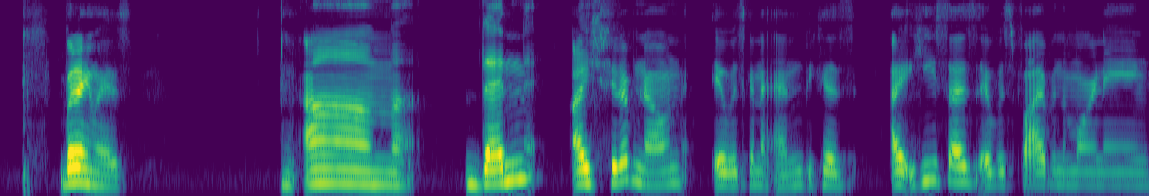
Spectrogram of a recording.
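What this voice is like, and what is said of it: Voice sounding sick and rough. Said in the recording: “I'm also getting sick, so that's why my voice sounds even worse today.”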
